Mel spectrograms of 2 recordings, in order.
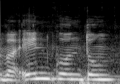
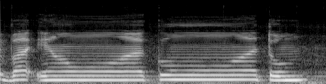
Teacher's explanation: جیسے کہ عموماً اس کو ہم پڑھتے ہیں وَإِن كُنتُم، ہم نے اس کو اخفا کے بغیر پڑھا، ہم اس کو پڑھیں گے وَإِن كُنتُم۔ اب میں نے یہاں پہ غنّہ بھی کر دیا اور میں نے چھپا بھی لیا۔ اخفا کا مطلب ہوتا ہے چھپانا۔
